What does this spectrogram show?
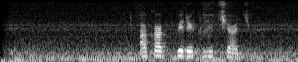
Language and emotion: Russian, neutral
